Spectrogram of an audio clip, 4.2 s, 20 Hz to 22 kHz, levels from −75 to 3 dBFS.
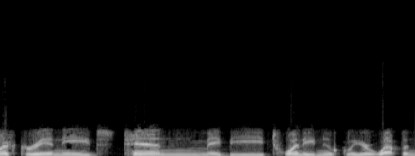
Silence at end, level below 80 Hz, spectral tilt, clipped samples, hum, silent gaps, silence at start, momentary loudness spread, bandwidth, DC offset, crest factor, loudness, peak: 0 s; -66 dBFS; -8 dB/octave; under 0.1%; none; none; 0 s; 7 LU; 4.5 kHz; under 0.1%; 16 dB; -21 LUFS; -4 dBFS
